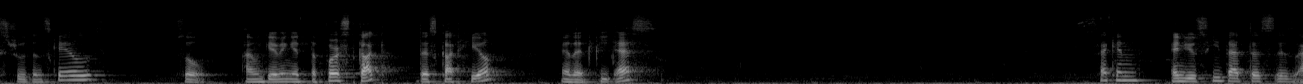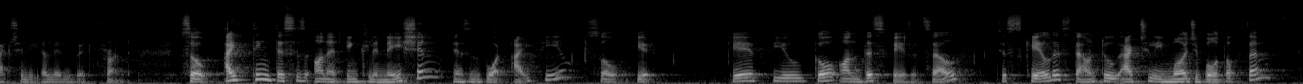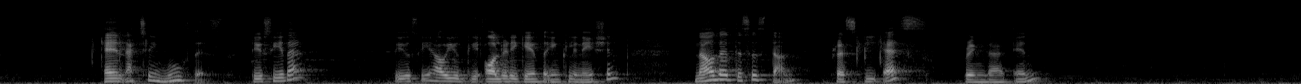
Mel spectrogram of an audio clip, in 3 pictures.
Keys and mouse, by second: 5.9 e, 18.8 ctrl+z, 20.3 g, 22.7 s, 26.9 g, 34.6 e.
